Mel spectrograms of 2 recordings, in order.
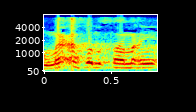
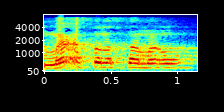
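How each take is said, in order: First: "ma ahsanas samai" with samai ending in i, the question reading; teacher demonstrates "samai" with a final i. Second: "ma ahsanas samau" with samau ending in u, the negation reading; teacher demonstrates "samau" with a final u. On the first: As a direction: land on the i of "samai". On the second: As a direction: stress the u of "samau". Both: Shown as a demonstration. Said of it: "Beda semua artinya nanti".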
